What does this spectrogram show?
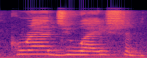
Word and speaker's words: graduation: Okay, this one, cái âm này đọc là zhu.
